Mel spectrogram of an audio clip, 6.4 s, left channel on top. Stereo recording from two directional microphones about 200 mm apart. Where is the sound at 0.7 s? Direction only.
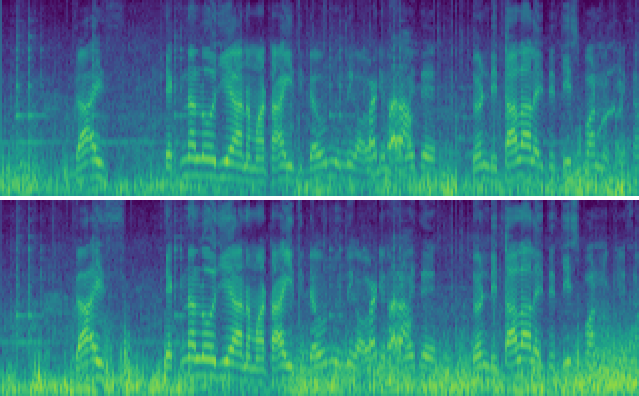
45° right (ahead or behind).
